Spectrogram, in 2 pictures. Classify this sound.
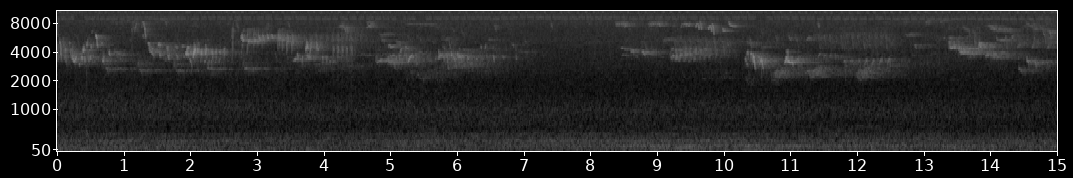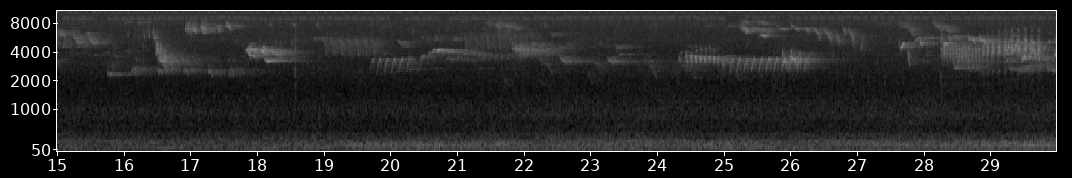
Soundscapes > Nature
